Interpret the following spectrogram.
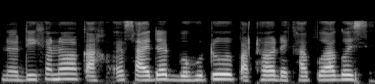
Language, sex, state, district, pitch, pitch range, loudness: Assamese, male, Assam, Sonitpur, 205 Hz, 195-225 Hz, -17 LUFS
